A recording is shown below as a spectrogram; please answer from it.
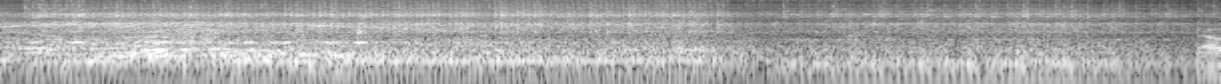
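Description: The engine of an old military vehicle under restoration, running just after being started. Its speed rises and falls back over the first couple of seconds, then it settles into a steady idle.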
